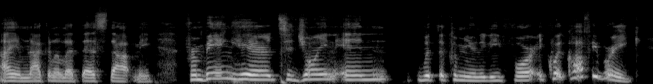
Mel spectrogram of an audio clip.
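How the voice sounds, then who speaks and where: A woman with a dark, mellow tone and medium pitch speaks at a moderate pace, her pitch swinging very widely, in a dry, close sound with no echo. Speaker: livestream talk show host. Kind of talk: casual motivational livestream talk. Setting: live stream. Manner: conversational, with fillers.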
